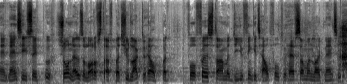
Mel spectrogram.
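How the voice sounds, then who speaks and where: With music in the background, a man with a non-native accent speaks at a fairly quick pace and very even loudness. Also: medium pitch for a man, ordinary pitch variation. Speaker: safari outfitter. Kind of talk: casual interview chat.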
